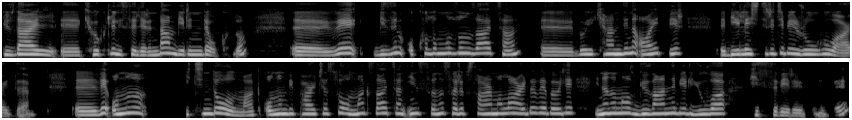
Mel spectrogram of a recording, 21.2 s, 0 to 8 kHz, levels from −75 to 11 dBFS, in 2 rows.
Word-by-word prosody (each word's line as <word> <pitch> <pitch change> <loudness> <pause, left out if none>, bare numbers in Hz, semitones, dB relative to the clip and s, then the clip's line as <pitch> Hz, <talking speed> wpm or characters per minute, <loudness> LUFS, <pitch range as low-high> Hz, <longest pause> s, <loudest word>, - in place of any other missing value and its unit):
güzel, 215 -1 +4
eee, 175 0 -4
köklü 220 +4 -1
liselerinden 210 +4 +1
birinde 205 0 +1
okudum, 165 -5 -6 0.6
ııı, 190 - 0 0.5
ve 270 0 +2 0.2
bizim 225 +8 -1
okulumuzun 260 +5 0
zaten, 265 -1 -3 0.2
ııı, 180 0 -6
böyle, 225 +1 +2
kendine 235 +5 +4
ait 250 +4 -2
bir, 255 +2 -1 0.4
eee, 195 -2 -3
birleştirici 235 +3 +2
bir 250 -3 +2
ruhu 225 +1 +2
vardı, 145 -7 -6 0.6
ııı, 195 - 0 0.2
ve 275 - +3
onun 270 +4 +3 0.5
içinde 250 +5 0
olmak, 190 -8 -1
onun 235 +4 +5
bir 245 - -1
parçası 240 +3 -3
olmak 255 +1 +1
zaten 270 -2 -3
insanı 255 0 -1
sarıp 260 -2 -4
sarmalardı 255 +2 -1
ve, 280 -2 -3
böyle, 260 +2 -2 0.3
inanılmaz 265 +2 +4
güvenli 255 +3 +2
bir 265 -2 -3
yuva 235 +3 +1 0.4
hissi 190 -1 -3
verirdi 155 -4 -5
bize. - - -13
240 Hz, 120 wpm, -23 LUFS, 215-265 Hz, 0.6 s, onun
